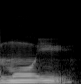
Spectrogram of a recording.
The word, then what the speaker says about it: Moyu: So as you might think, the first word is pronounced as mo, and the second word is yu.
